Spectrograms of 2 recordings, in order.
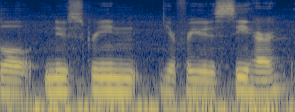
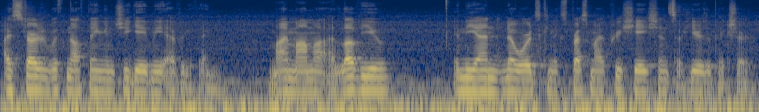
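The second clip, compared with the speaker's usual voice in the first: ordinary talk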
